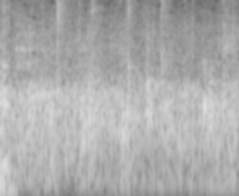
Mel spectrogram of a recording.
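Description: A crowd claps steadily, sent as a virtual message of applause and aired on the radio station Radio Taxi after a singer-songwriter's song: a dense, even wash of many hands with faint scattered peaks, sustained throughout with no pause.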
